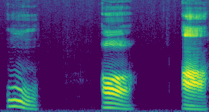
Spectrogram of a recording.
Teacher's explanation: 우를 했었을 때는 그 입천장과 혀의 높이가 아주 가깝습니다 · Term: 고모음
